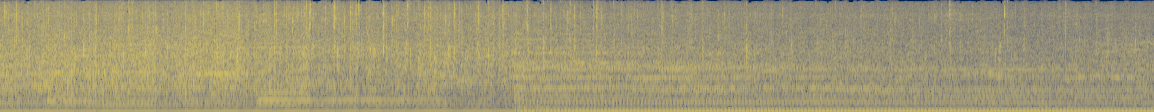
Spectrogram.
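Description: Live concert music over a stadium sound system: long held chords over a loud, deep bass drone, with no singing. About four seconds in, a new chord comes in and the bass swells louder.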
